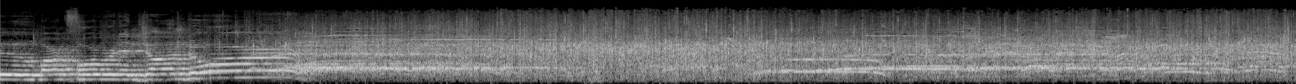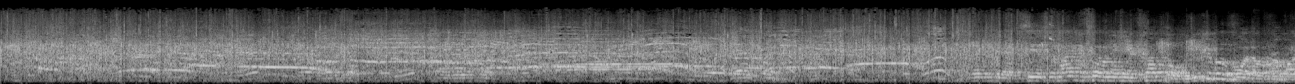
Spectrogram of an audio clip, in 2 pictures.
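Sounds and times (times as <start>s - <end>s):
speech: 0.0s - 2.0s
audience applause welcoming comedians on stage: 2.4s - 25.8s
crowd voices: 5.1s - 24.5s.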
